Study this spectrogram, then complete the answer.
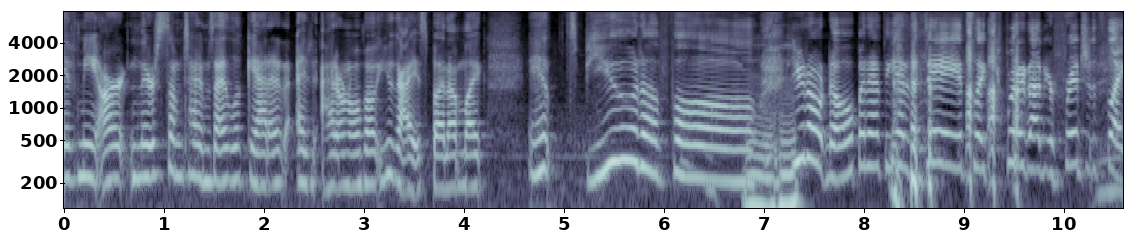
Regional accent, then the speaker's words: Wisconsin Rapids, Wisconsin, United States; I grew up here in Wisconsin Rapids.

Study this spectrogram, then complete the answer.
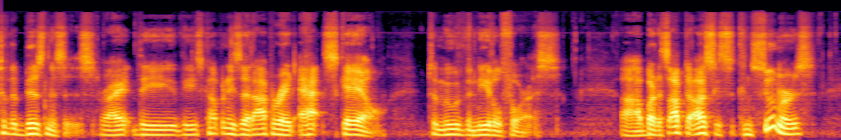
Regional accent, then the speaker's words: Edgerton, Wisconsin, United States; now in Madison, United States; I grew up in Edgerton, just south of here.

